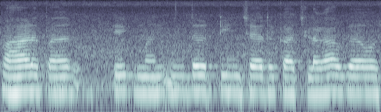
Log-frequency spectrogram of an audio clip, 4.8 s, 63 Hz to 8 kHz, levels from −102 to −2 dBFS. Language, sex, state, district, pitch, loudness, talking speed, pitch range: Hindi, male, Uttar Pradesh, Hamirpur, 150 Hz, -19 LUFS, 165 wpm, 145-155 Hz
